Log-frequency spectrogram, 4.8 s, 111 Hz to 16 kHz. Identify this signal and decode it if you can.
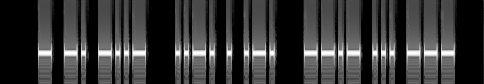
Morse code, heard as a keyed tone, about 36 wpm, 700 Hz. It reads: TNX FER QSO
